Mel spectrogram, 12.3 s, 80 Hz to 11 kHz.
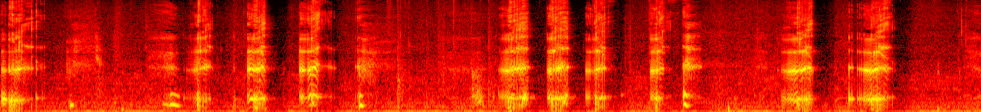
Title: Teen doing burps 17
